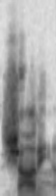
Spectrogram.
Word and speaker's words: Siani: Mikey's saying the literal translation of the Welsh insult Siani, pronounced Shani.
